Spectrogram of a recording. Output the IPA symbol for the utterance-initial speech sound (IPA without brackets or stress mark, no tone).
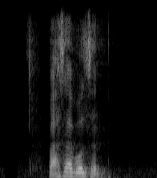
bʱ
